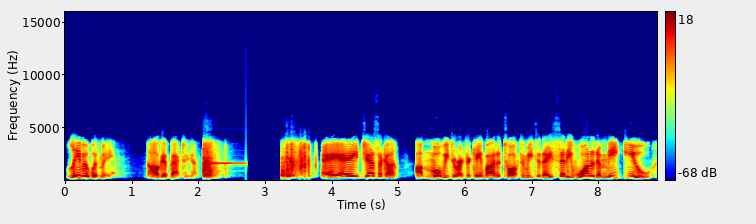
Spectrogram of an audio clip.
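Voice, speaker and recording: An actor playing a chummy, breezy showbiz talent wrangler in a video game, through an old telephone filter. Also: male voice, fairly high pitch, lively intonation, moderate pace, pauses often. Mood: chummy, upbeat. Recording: narrow, tinny telephone line.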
